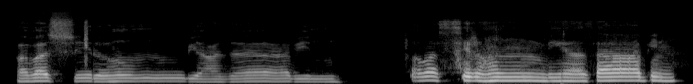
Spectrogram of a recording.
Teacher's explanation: মিম সাকিনের পরে বা আসার কারণে মিম সাকিনকে একালিফ গুণনা করে পড়তে হবে।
